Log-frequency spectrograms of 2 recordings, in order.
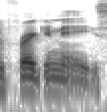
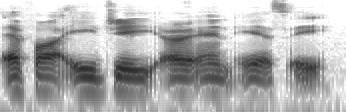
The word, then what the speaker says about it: Fregonese: You can just kind of sound it out, just like Sam Fregonese. So just Fregonese.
